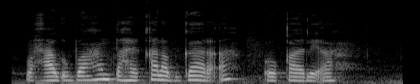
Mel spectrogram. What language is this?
Somali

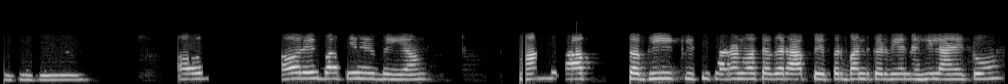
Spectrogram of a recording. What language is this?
Hindi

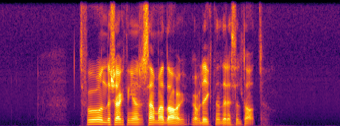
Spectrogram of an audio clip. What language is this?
Swedish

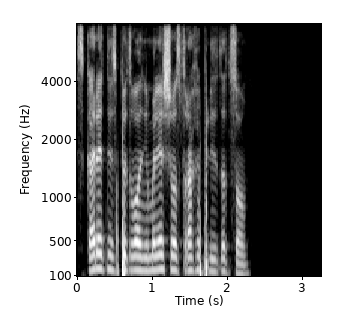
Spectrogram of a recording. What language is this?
Russian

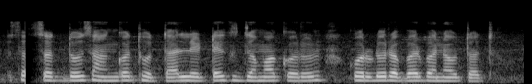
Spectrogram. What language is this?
Marathi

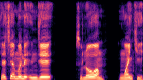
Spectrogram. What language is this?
Hausa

